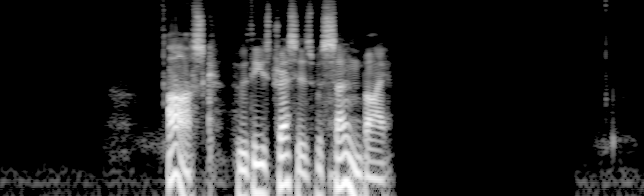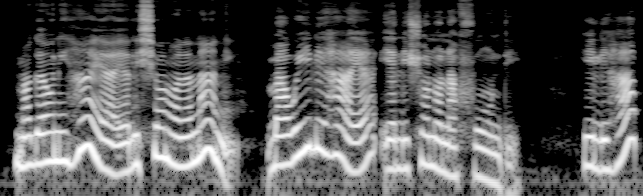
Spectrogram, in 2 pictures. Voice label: Exercise, Swahili; Teach yourself Swahili audio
